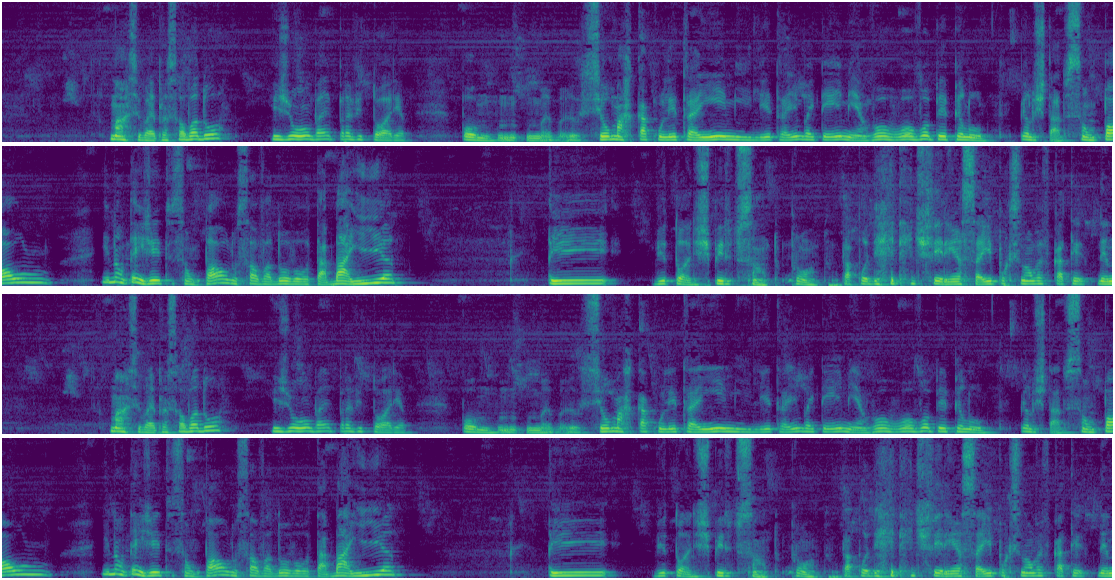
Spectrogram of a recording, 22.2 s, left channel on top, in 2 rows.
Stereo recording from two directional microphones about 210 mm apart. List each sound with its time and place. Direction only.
1.0 s speech: 20° left (ahead or behind)
16.2 s a sound: 25° left (ahead or behind)
17.6 s speech: 25° left (ahead or behind)
20.2 s speech: 25° left (ahead or behind)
